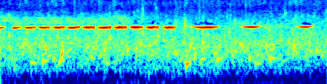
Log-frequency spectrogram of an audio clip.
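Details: Greater hoopoe-lark singing in nature: a quick series of about a dozen clear, pure whistled notes on one pitch, then slowing into three longer drawn-out whistles spaced about half a second apart, over faint background hiss.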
